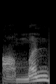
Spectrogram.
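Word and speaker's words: almond: तो आपको नियम बताया था, दो कॉन्सोनेंट एक साथ आएंगे तो पहला साइलेंट रहेगा। तो ये आलमंड नहीं है, ये आमंड है।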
